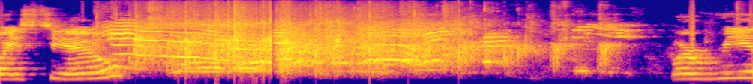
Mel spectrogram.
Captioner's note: clapping and cheering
